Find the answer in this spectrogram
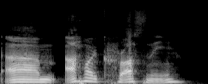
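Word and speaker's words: Akhmat Grozny: Ahmad Krosny. I actually said this right? Yeah, it's Ahmad, not Tarek.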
